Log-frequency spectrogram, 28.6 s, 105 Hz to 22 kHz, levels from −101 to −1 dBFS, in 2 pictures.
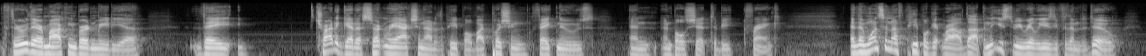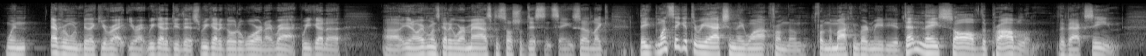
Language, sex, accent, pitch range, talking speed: English, male, American, 110-135 Hz, 220 wpm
